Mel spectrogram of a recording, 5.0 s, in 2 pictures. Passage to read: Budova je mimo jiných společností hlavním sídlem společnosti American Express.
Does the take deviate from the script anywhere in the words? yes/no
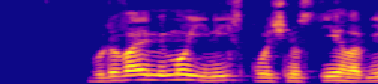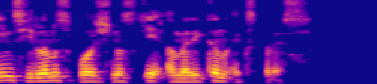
no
